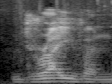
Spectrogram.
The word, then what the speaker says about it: Draven: Draven, like Draven. Raven with a D in front of it, Draven. Oh, that's awesome.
